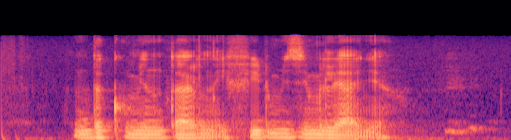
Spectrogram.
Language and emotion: Russian, neutral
